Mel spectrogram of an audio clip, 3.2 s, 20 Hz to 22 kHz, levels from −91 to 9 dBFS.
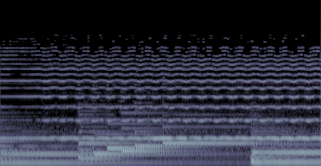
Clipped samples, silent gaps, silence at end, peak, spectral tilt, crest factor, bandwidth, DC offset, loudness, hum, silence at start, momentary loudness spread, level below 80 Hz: under 0.1%; none; 0 s; -20 dBFS; -4.5 dB/octave; 12 dB; 10 kHz; under 0.1%; -32 LUFS; none; 0 s; 5 LU; -46 dBFS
